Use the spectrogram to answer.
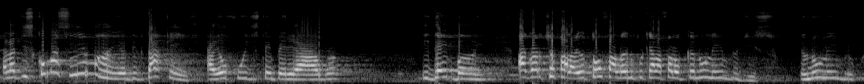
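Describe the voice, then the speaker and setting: A woman's voice: high voice, fast talker. An older woman giving an emotional church testimony, often repeating her phrases and pleading to God. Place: church hall with music behind. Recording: long reverb of a church hall.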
